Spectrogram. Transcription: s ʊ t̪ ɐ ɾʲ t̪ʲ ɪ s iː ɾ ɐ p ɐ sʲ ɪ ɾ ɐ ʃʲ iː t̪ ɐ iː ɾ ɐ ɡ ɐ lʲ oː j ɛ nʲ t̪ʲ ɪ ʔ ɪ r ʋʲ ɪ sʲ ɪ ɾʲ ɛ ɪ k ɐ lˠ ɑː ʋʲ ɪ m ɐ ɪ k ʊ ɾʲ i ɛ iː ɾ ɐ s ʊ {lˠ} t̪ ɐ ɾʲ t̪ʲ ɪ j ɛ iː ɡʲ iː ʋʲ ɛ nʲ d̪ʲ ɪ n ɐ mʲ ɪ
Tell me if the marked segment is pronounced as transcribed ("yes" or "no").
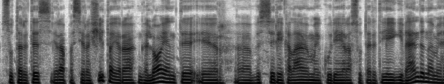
no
